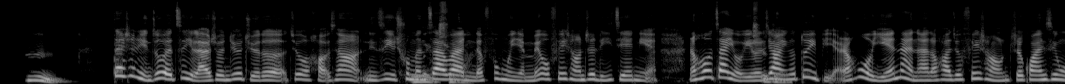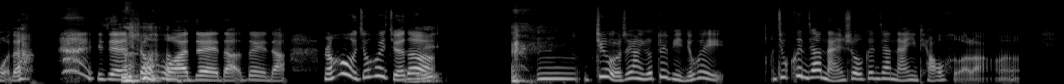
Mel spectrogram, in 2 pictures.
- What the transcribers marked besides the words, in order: other background noise; laugh; laughing while speaking: "我的一些生活。对的 对的"; chuckle; tsk
- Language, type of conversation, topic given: Chinese, podcast, 家庭里代沟很深时，怎样才能一步步拉近彼此的距离？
